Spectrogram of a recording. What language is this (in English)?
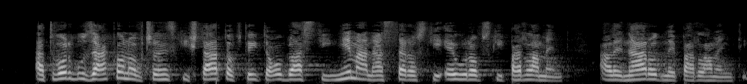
Slovak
